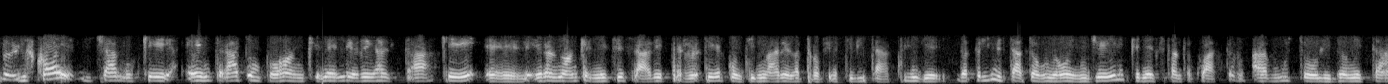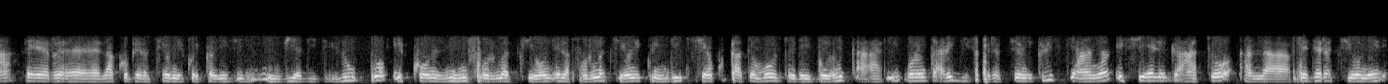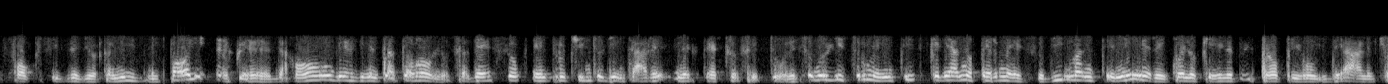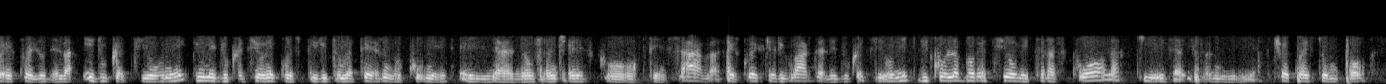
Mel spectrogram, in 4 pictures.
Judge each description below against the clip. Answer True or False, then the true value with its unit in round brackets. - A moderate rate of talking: True (145 wpm)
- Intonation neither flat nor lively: True (3.5 semitones)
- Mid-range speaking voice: True (155 Hz)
